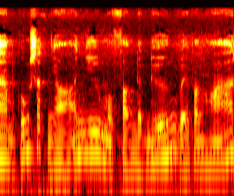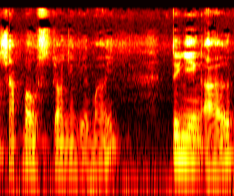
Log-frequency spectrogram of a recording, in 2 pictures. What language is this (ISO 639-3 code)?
vie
